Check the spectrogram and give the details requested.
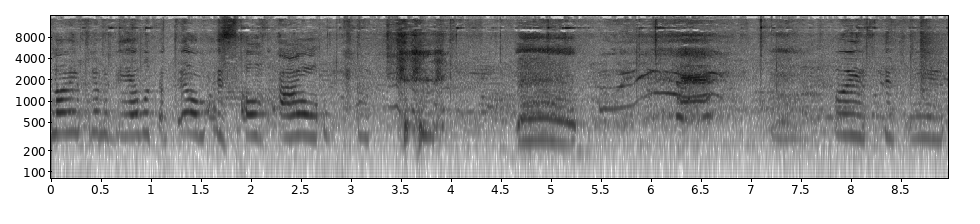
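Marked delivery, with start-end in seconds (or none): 2.8-7.8 wailing sob cry. Real, not acted.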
